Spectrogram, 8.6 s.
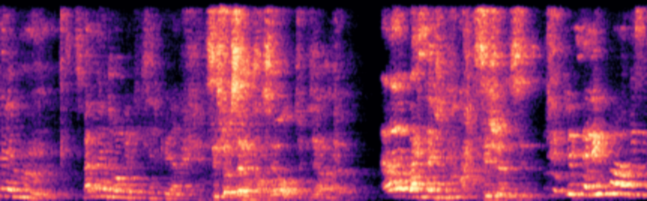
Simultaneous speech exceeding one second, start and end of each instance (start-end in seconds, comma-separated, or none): none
